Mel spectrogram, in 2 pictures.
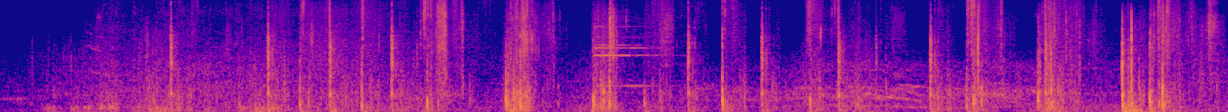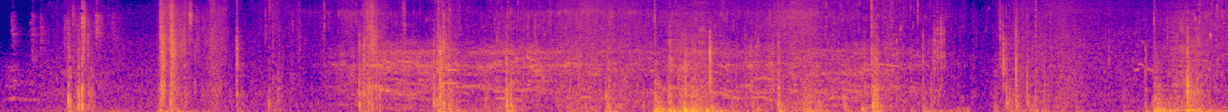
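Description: Footsteps thud steadily on stone and wooden boards.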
